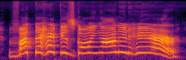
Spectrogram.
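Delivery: high, loud, slow put-on angry voice; gruff angry yell. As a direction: bellow like a cranky old principal. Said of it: "yelled the angry-looking hero".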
